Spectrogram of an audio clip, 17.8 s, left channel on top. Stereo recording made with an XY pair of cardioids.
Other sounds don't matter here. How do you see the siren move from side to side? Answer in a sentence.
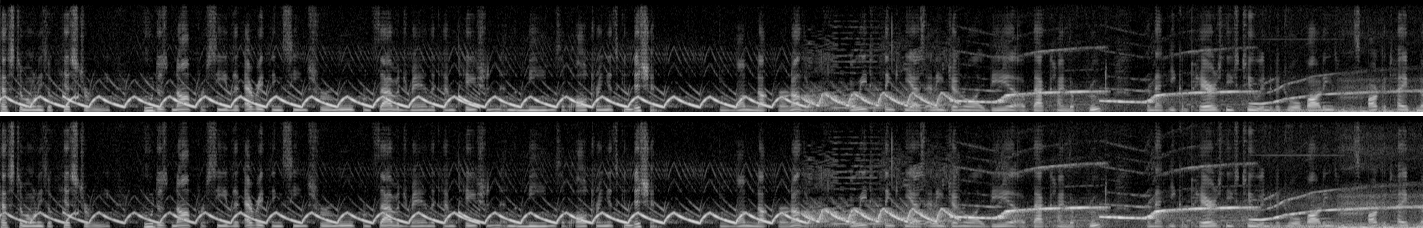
In this clip you hear the siren travel towards the right.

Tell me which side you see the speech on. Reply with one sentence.
In this clip you hear the speech in the centre.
